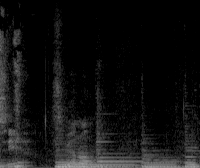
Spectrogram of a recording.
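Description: Acoustic guitar strumming chords, each left to ring, with a new chord about half a second in and another about a second and a half in.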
